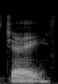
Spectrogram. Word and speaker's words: Jai: I used to have JAI and then in brackets pronounced J because so many people Yeah.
